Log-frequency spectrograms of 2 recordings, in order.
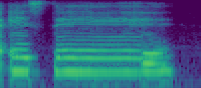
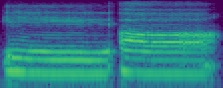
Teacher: lleno mi silencio con el tono horizontal de una vocal alargada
